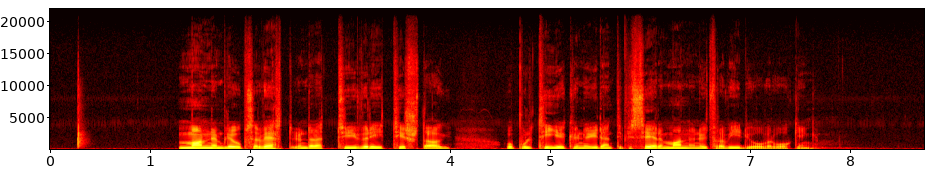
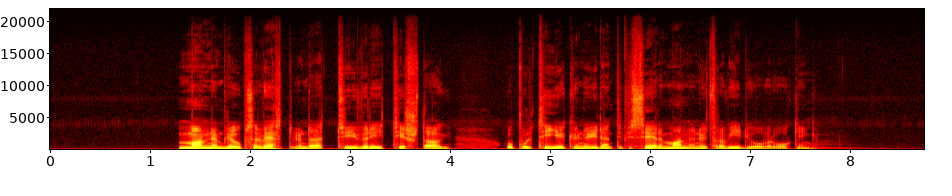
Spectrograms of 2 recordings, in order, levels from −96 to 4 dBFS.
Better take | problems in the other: second | background sound (Clapping); 16 dB below the speech

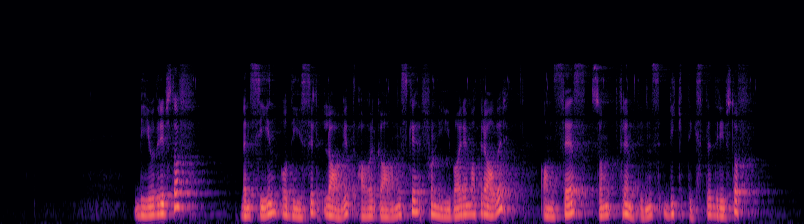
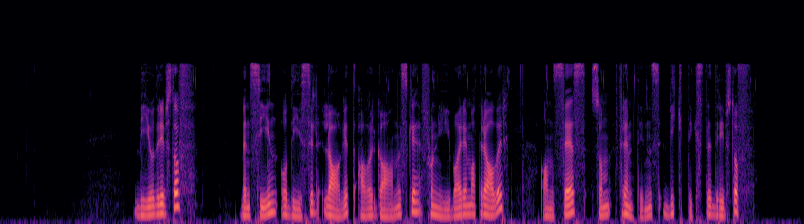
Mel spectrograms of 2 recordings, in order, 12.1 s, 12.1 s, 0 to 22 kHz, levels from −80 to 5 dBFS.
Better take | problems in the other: second | room echo; dies away in 0.7 s

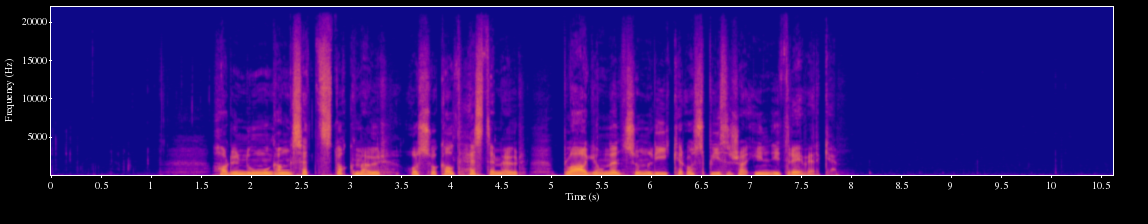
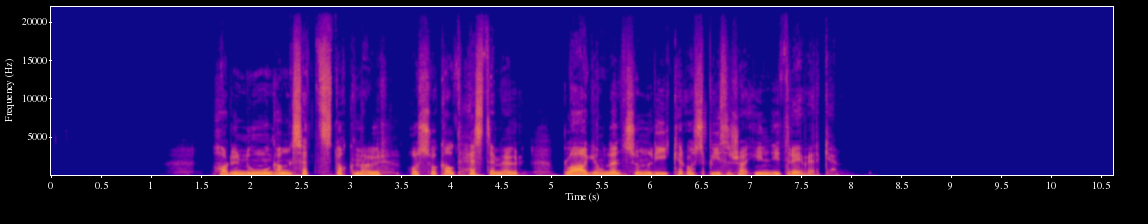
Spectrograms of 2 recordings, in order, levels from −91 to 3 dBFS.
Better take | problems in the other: first | noise reduction (neural mask model Resemble Enhance denoiser)

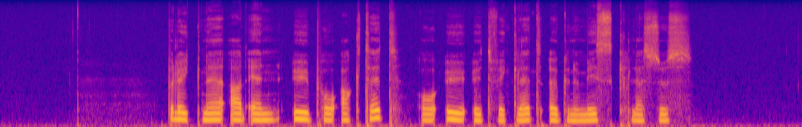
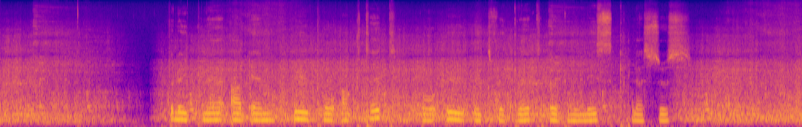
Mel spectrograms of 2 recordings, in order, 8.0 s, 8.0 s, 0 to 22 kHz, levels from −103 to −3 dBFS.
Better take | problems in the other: first | background sound (Train); 4 dB below the speech

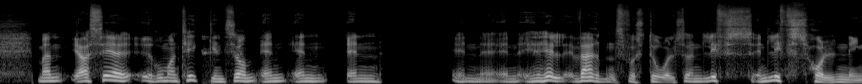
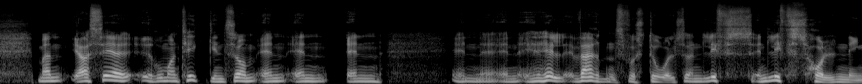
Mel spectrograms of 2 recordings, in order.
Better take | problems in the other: second | noise reduction (neural mask model DeepFilterNet 3)

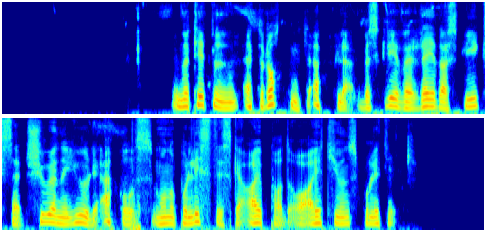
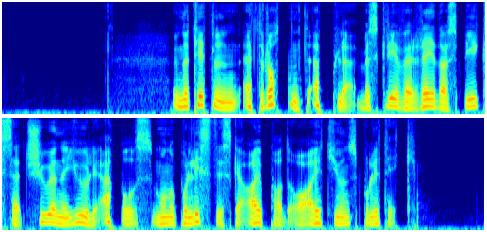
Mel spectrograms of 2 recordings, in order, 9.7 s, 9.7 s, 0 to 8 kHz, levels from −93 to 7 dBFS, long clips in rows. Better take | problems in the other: second | noise reduction (neural mask model Resemble Enhance denoiser)

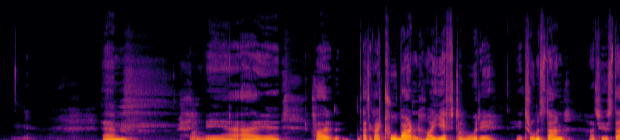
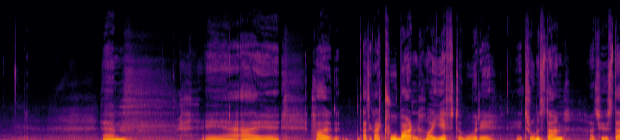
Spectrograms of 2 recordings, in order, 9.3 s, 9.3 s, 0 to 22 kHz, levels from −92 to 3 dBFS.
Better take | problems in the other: second | noise reduction (classical method log-MMSE)

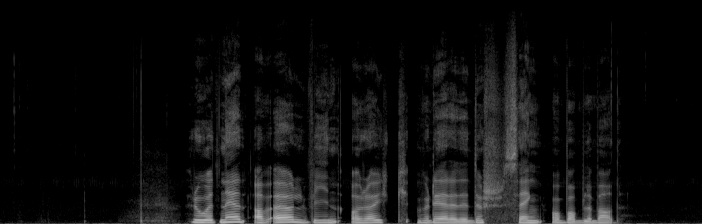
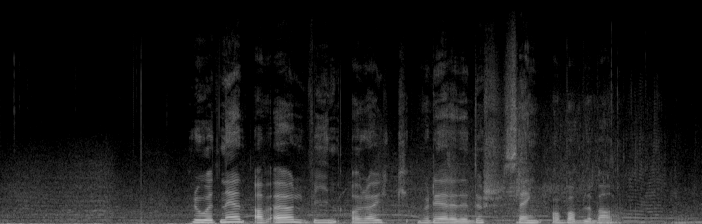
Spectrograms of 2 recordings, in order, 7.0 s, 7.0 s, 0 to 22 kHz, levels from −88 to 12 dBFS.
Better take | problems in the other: first | background sound (Race car, auto racing); 12 dB below the speech

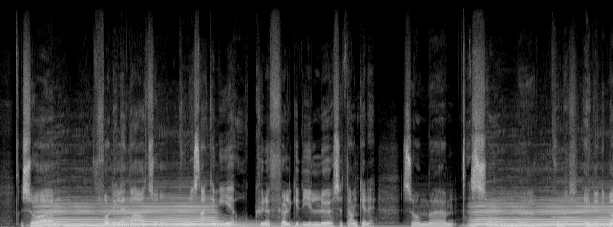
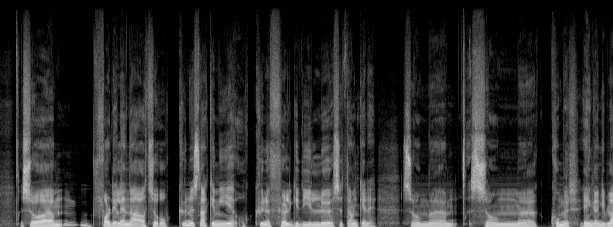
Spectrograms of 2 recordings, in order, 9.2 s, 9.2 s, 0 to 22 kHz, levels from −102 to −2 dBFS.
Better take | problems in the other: second | background sound (Bowed string instrument); 3 dB above the speech

